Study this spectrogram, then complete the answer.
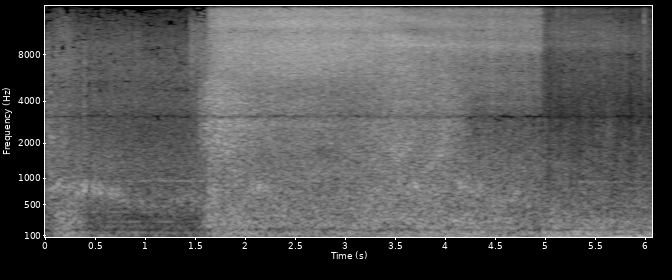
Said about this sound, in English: And the jetpack's 8 engines light up for about 40 seconds.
